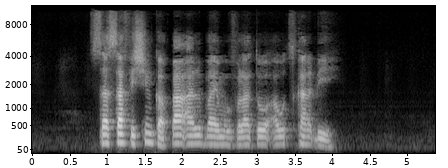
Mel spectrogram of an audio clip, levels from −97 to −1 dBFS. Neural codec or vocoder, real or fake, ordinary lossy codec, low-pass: codec, 24 kHz, 0.5 kbps, DualCodec; fake; AAC, 32 kbps; 10.8 kHz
